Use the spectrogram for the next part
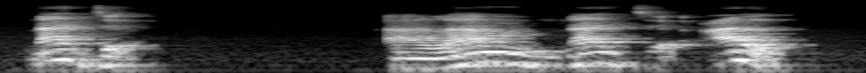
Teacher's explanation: Jadi huruf jim yang sukun karena itu huruf qalqalah, maka kita harus pantulkan.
